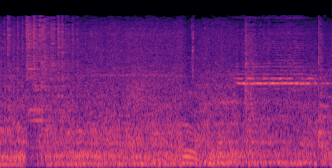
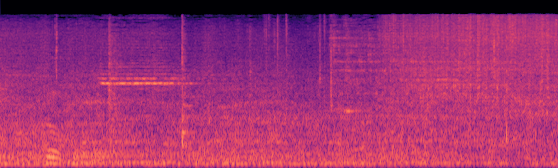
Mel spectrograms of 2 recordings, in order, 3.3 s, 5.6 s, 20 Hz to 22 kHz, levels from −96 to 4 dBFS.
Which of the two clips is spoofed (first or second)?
second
